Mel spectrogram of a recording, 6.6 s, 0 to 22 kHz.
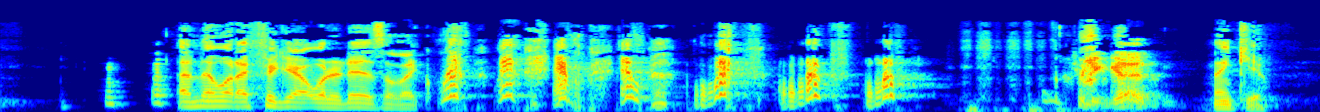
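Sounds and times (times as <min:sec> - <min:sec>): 
speech: 0:00.5 - 0:02.8, 0:05.6 - 0:06.4
person imitating a puppy's yappy barks: 0:02.2 - 0:05.7.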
